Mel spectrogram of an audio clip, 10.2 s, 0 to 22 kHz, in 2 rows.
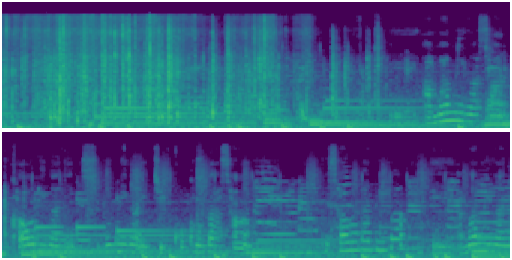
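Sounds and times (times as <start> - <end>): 
paper tea package being torn open: 0.0 - 3.9
speech: 4.4 - 10.1.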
